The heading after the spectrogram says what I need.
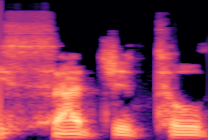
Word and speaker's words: sagittal: That was the sagittal plane. That's how you spell it up here.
